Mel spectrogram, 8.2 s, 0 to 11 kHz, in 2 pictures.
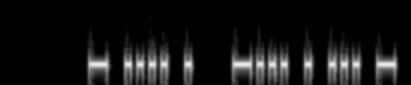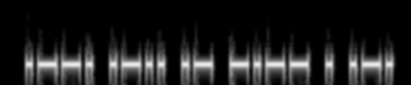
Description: Morse code, heard as a keyed tone, about 20 wpm, 700 Hz. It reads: THE BEST PLAYER
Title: Sets of 6 Words - 20wpm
